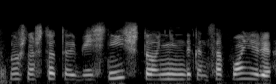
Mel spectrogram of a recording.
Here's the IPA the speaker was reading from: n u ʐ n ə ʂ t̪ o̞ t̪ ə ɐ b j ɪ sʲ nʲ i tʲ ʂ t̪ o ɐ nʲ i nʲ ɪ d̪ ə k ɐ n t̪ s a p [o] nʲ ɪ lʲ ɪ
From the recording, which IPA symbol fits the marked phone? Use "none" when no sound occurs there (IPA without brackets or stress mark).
o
